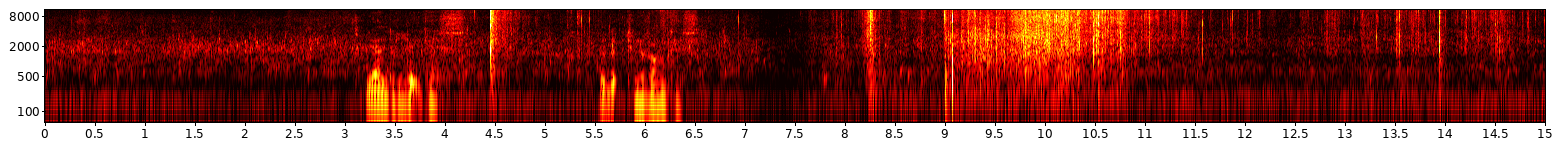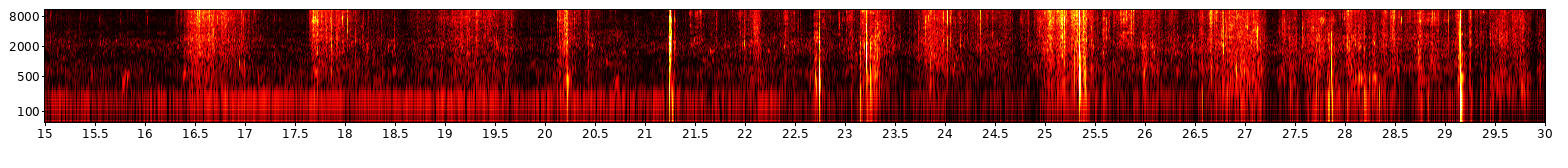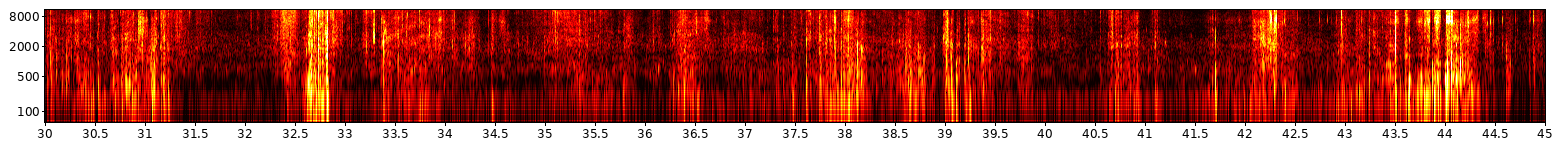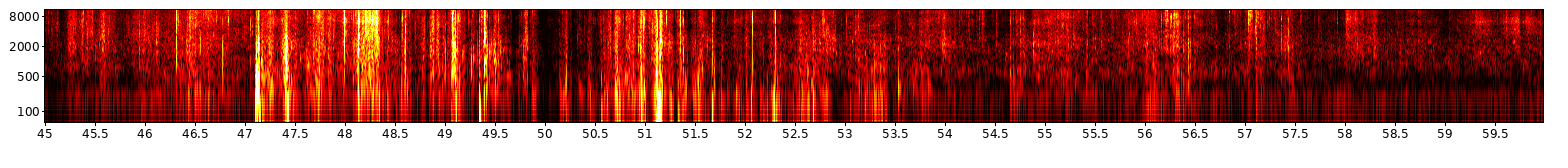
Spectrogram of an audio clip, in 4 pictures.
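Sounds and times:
dry leaves and soil rustling: 0.0s - 59.9s.

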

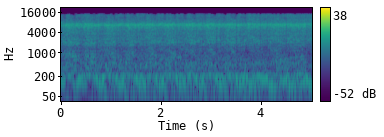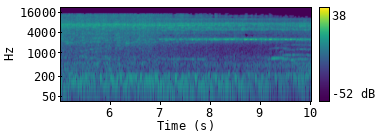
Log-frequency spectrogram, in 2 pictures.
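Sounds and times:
dense low bass: 0.0s - 10.0s.

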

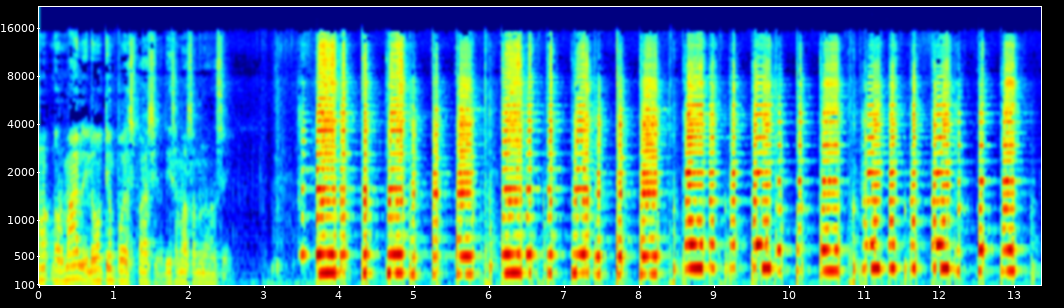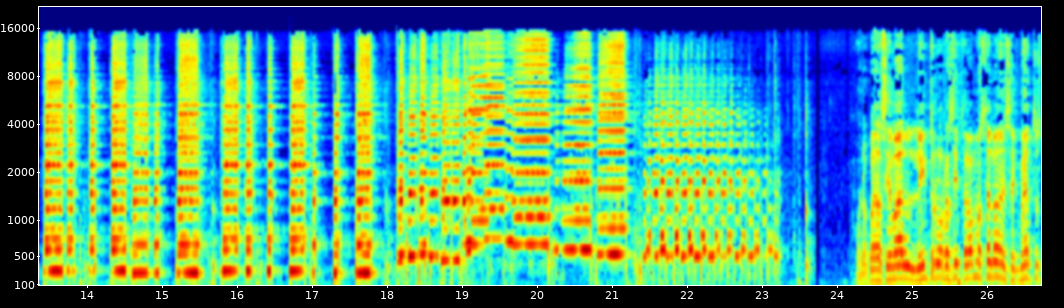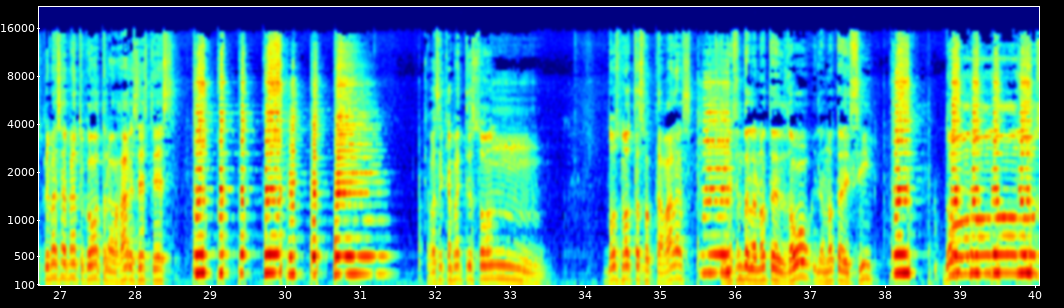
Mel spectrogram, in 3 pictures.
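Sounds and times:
button accordion playing: 3.4s - 23.4s, 28.8s - 31.5s, 35.5s - 36.3s, 38.0s - 40.0s.

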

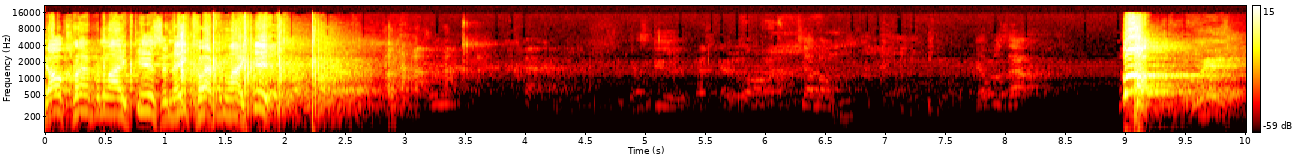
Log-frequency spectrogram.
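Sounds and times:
hand clap echoing in a large hall: 0.0s - 3.9s.

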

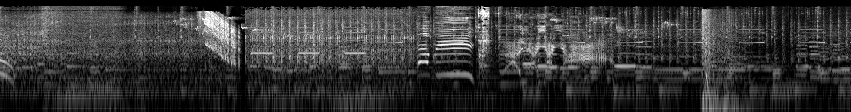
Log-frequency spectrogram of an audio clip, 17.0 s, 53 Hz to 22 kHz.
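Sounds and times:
truck engine running: 0.0s - 17.0s.

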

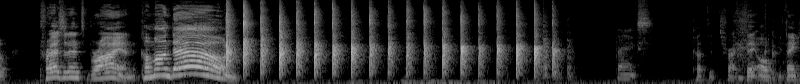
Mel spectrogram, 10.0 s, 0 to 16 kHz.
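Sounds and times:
hand clapping: 2.8s - 7.2s.

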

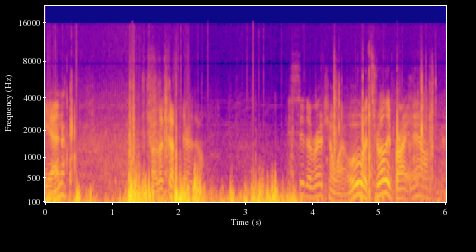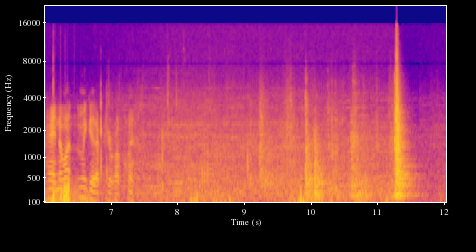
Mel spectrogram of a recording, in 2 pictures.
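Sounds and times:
car door metal clunk: 9.2s - 11.7s.

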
